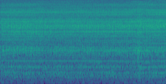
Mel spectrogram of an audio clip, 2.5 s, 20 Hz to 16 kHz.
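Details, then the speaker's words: Panasonic S-VHS VCR PV-VS2841 (2003) after maintenance for a shrieking noise: steady, smooth high-pitched whir fast-forwarding with tape threaded, no squeal or shriek; transport healthy. "it's quite amazing how fast this is going with the tape all threaded through there isn't"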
